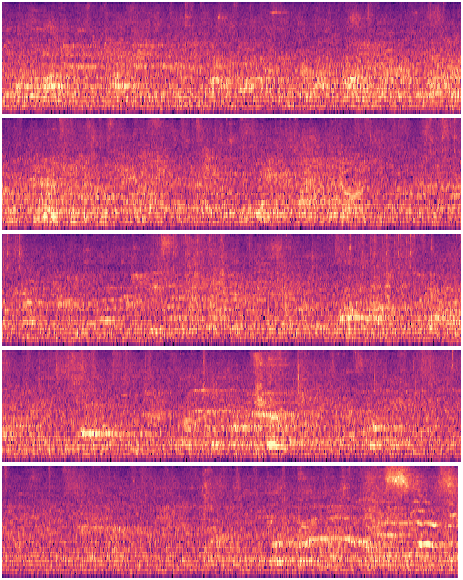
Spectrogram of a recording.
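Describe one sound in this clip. A crowd murmurs and chatters throughout a large echoing hall.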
